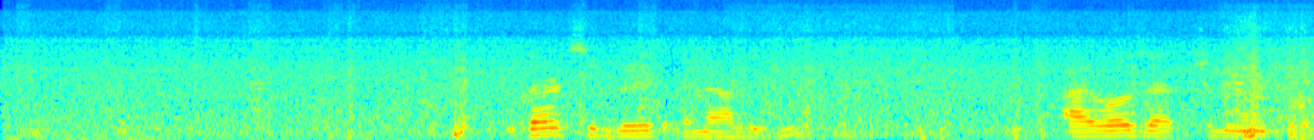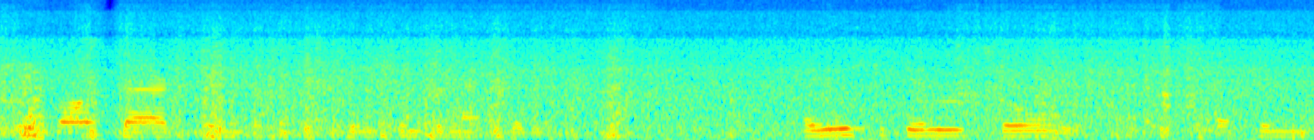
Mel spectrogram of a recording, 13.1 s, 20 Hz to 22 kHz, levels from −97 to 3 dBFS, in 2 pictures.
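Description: From the start to the end at 13.1 s, a faint delayed copy of the speech trails about 235 ms behind, roughly 15 dB down: an echo leak, likely from a loudspeaker-side echo canceller letting residual echo through. At 2.5–2.64 s and 6.53–7.32 s the speech dips by a few dB for brief stretches, likely speech suppressed in double talk as the canceller turned its own talker down along with the echo.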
